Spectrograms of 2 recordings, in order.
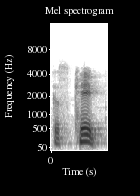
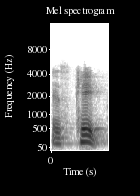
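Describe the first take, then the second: Both takes have the same delivery.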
